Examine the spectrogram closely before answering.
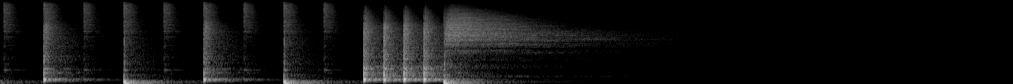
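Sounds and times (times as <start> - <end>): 
75 bpm practice backing track: 0.0 - 5.0.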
